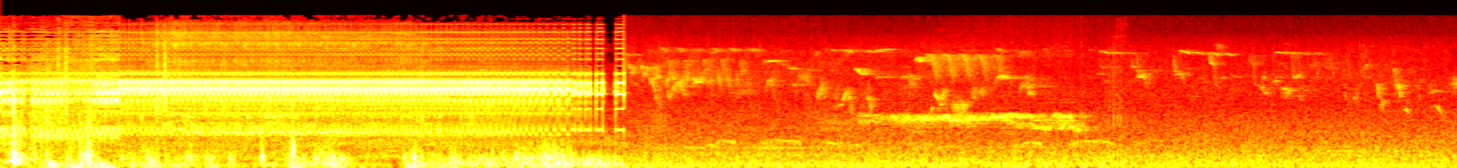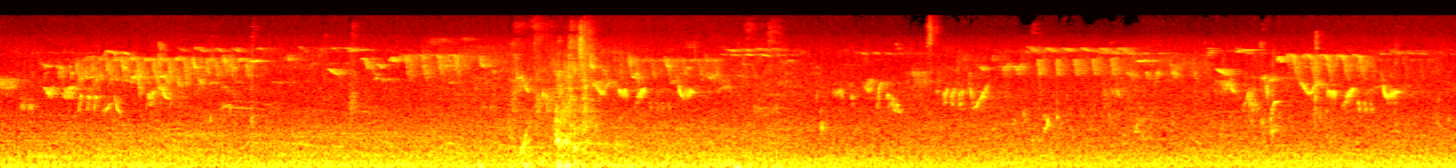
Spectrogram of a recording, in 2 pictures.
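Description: Birds chirping and singing, scattered short calls. They follow a loud, steady sound made of several high tones over a low rumble, which stops suddenly about six seconds in.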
